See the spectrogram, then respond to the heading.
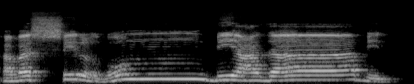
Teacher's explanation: মিম সাকিনের পরে বা এসেছে, মিমকে একালি পরিমাণ গুণনা করে পড়তে হবে, একে ইকফায়ে সাফাবি বলে।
